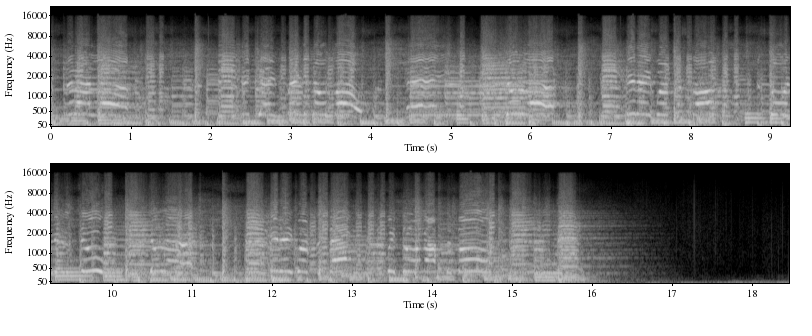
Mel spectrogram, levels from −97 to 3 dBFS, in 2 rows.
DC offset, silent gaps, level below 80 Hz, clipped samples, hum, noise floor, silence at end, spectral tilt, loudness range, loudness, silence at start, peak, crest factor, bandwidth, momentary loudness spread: under 0.1%; none; -40 dBFS; under 0.1%; none; -59 dBFS; 2.25 s; -5.5 dB/octave; 3 LU; -21 LUFS; 0 s; -6 dBFS; 16 dB; 16.5 kHz; 7 LU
